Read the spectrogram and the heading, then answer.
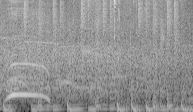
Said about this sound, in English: Welcome to FinTech Insider Live, ladies and gentlemen. Give yourselves a round of applause for being here.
